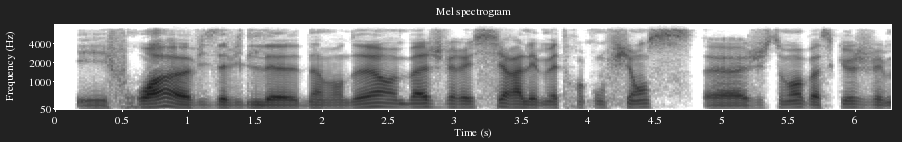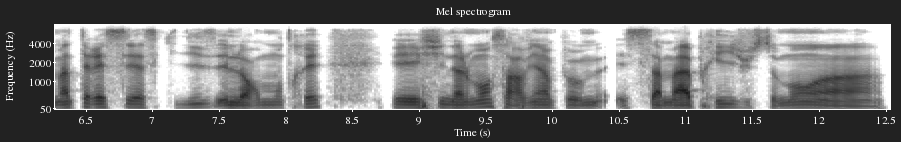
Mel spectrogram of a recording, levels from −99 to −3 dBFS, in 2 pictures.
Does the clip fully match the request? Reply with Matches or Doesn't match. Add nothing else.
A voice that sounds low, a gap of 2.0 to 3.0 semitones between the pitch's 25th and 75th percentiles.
Doesn't match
